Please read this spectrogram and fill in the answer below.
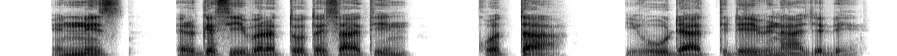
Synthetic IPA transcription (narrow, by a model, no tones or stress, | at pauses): ʔɪnːɪs | hɛɾɡɐsiːbɐɾɐt̪ːo̞ːt̪ɐɪsaːt̪iːŋ | kɔt̪ːaː | jɪhuːd̪aːt̪ːɪd̪e̞ːβɪnaːd͡ʒɛ̰ᶑɛ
